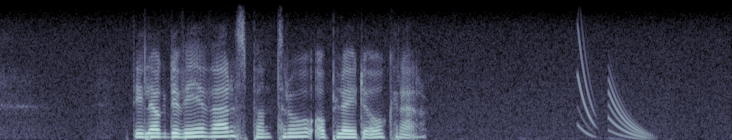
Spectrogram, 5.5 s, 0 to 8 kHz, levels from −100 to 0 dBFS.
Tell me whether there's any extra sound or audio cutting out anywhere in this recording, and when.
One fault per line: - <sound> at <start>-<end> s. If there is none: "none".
- chirp at 4.3-5.0 s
